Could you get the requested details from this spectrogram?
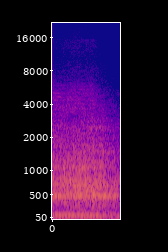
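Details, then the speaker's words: Range Rover V8 510 hp, first start of the day, engine idling down after a fast start: steady low idle with an odd rough growl or knock behind the V8 note, mechanic suspects a bearing knocking. "e só ouvi um barulho esquisito que está aqui brian a há uma espécie de um ranking estão vendo"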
